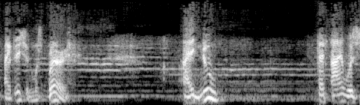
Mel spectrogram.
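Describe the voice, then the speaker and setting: An actor playing a desperate, obsessive poisoner in a melodramatic, intense old radio drama style. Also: male voice, mid-range voice, very animated, takes it slowly. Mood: frantic, despairing. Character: desperate, obsessive man secretly poisoning a woman, confessing. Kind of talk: 1940s radio drama acting, first-person narration. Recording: tinny, band-limited vintage radio, music behind.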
